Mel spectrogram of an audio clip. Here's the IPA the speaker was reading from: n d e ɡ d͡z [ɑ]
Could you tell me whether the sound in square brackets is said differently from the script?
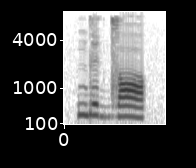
yes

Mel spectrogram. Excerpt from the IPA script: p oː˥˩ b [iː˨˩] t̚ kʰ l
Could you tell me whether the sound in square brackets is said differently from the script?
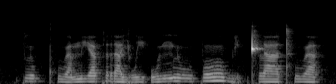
yes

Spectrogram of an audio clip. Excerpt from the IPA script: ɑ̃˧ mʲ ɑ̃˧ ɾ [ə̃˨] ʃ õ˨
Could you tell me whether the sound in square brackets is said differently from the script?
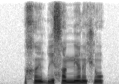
no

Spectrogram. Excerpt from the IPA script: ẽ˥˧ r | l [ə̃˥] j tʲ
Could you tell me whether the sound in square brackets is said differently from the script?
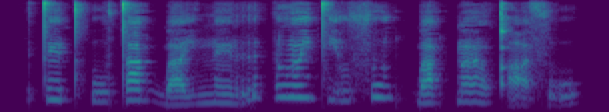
no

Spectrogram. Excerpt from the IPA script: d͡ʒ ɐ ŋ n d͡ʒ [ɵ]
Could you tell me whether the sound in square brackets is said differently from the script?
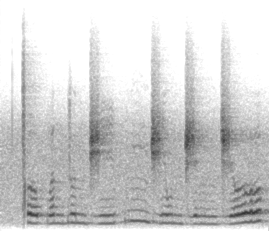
yes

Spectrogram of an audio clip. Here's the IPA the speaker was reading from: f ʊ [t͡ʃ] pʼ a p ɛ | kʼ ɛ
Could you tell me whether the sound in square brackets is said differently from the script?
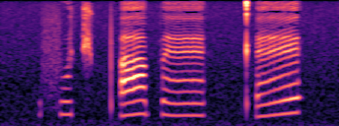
no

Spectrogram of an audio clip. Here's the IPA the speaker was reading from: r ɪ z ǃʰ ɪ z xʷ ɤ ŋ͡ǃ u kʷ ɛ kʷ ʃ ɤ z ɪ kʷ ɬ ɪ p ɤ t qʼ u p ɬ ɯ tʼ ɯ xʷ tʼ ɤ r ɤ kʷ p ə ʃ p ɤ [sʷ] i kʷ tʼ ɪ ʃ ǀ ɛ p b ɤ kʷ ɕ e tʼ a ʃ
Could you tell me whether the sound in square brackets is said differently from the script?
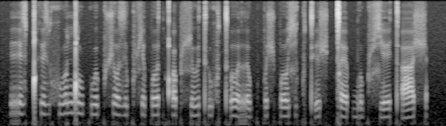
yes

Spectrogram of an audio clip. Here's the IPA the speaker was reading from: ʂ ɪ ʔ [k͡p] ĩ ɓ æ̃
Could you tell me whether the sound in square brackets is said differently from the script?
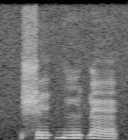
yes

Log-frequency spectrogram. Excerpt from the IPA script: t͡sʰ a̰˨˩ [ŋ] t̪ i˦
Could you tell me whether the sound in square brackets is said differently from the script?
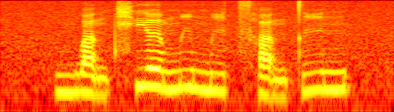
yes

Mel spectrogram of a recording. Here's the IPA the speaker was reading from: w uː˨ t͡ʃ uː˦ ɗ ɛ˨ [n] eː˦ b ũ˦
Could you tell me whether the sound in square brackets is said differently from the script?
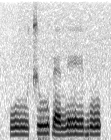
no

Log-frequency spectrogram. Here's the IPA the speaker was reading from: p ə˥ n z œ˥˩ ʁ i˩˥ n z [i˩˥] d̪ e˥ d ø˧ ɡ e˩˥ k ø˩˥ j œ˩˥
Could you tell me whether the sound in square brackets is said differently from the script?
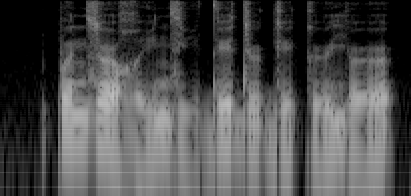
yes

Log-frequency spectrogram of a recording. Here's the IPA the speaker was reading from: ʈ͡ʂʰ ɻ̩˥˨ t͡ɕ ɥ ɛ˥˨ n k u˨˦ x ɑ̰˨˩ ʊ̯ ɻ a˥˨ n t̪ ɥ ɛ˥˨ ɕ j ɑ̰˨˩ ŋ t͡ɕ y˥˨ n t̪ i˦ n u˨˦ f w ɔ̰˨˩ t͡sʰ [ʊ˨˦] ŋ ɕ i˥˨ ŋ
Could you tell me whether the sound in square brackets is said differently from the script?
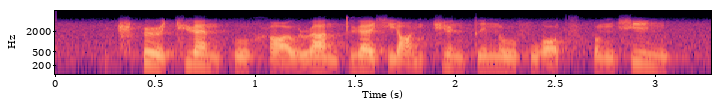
no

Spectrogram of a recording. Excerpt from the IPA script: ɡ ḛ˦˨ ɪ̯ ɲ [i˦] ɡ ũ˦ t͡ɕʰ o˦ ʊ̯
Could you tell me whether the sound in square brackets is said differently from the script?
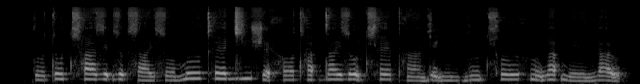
yes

